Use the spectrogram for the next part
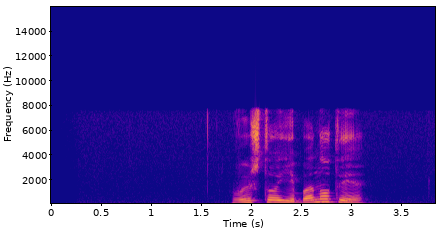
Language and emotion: Russian, angry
